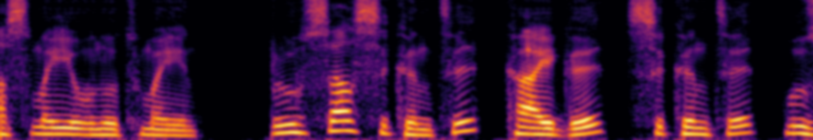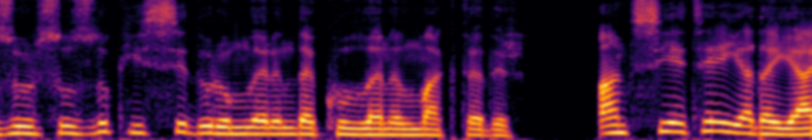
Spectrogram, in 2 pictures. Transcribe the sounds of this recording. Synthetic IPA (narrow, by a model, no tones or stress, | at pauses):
smajɯunut̪majɯn | ɾuhsalˠsɯkʰɯnt̪ʰɯkʰajɡɯsɯkʰɯnt̪ʰɯhuzuɾsuzlˠukhisːid̪uɾumlˠaɾɯnd̪akʰulˠːanɯlˠmakt̪ʰad̪ɯɾ̥ | anksijet̪ʰɛjad̪aja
